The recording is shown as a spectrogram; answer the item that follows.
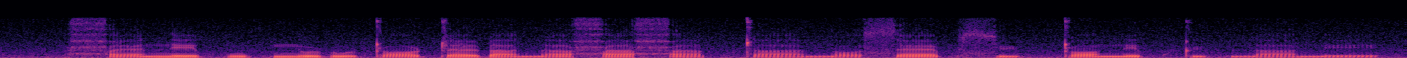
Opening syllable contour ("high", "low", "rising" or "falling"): rising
